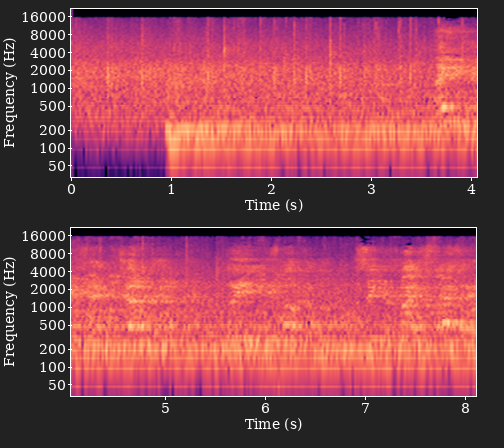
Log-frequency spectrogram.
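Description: Music plays loudly over loudspeakers across the hall.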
